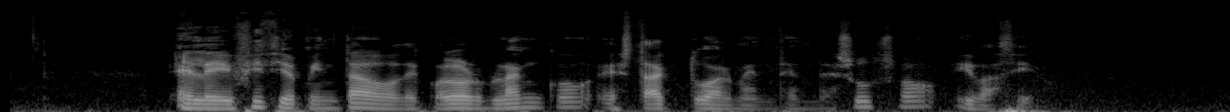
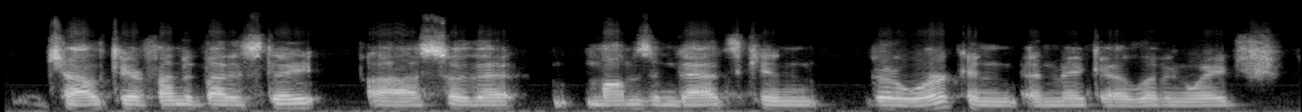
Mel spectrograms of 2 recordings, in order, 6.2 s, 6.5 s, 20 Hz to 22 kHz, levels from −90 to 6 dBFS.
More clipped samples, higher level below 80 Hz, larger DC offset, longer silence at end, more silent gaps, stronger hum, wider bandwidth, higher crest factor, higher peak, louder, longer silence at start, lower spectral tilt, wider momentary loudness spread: neither; about the same, -56 dBFS vs -54 dBFS; neither; first, 0.8 s vs 0.15 s; neither; neither; first, 15 kHz vs 13 kHz; about the same, 22 dB vs 20 dB; second, -20 dBFS vs 0 dBFS; second, -41 LUFS vs -20 LUFS; about the same, 0.2 s vs 0.15 s; first, -5.5 dB/octave vs -3.5 dB/octave; first, 15 LU vs 12 LU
